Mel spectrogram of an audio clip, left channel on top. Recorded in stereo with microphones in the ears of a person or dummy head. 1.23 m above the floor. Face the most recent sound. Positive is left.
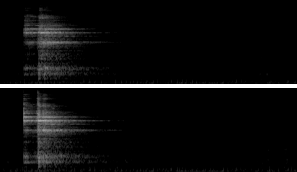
turn(degrees=-55)  # may be behind; listen again after turning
